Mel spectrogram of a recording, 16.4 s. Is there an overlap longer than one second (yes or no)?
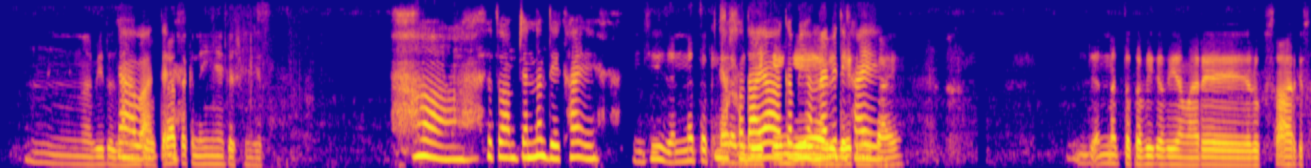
yes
